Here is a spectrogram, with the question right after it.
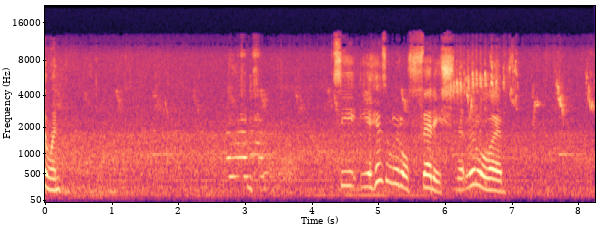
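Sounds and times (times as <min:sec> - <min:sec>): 
speech: 0:00.0 - 0:00.4, 0:03.0 - 0:03.6, 0:04.4 - 0:07.2
chickens clucking in a coop: 0:02.8 - 0:03.9.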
